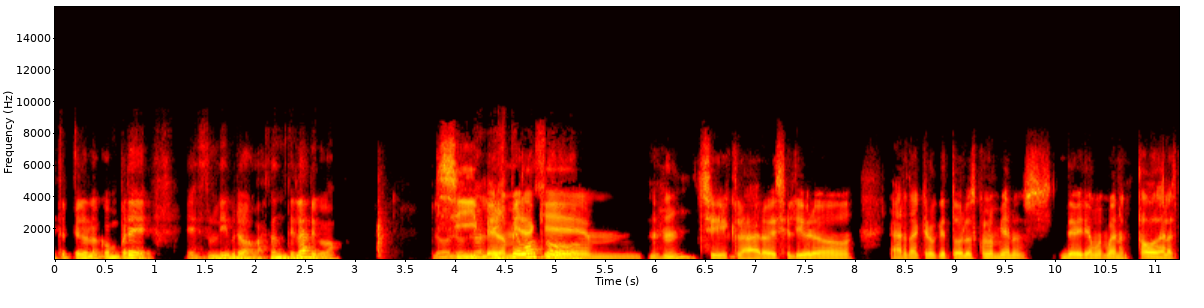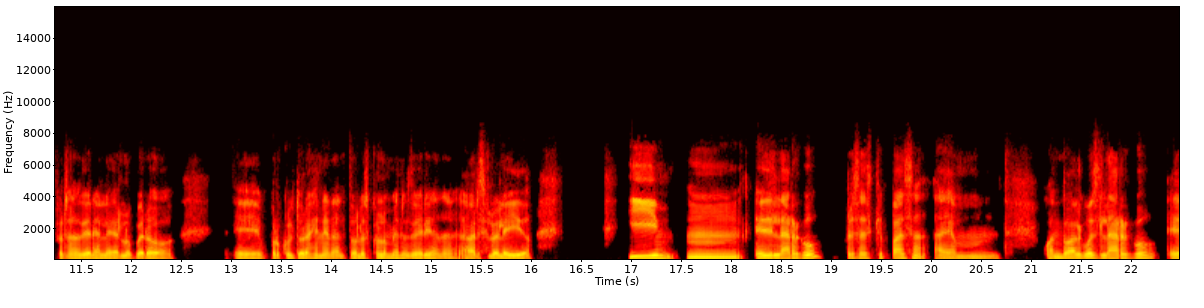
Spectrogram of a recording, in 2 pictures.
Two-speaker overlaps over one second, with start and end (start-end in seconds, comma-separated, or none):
3.8-5.3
